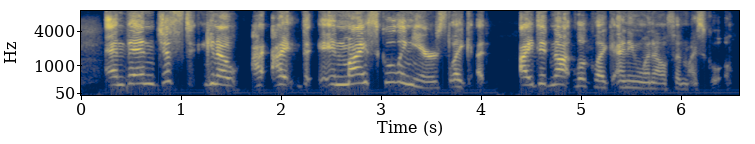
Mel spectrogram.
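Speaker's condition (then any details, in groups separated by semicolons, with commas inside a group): No condition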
